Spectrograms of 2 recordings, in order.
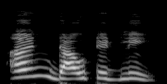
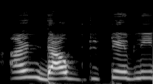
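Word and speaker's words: undoubtedly: अनडाउटेडली। B silent होता है। इसमें अनडाउटेबली नहीं बोलना।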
